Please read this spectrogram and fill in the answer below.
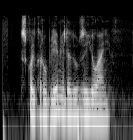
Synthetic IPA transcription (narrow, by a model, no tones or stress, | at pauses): skɔlʲkɐɾublʲejmnʲɛd̪ad̪ud̪ʲzɐjuanʲi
